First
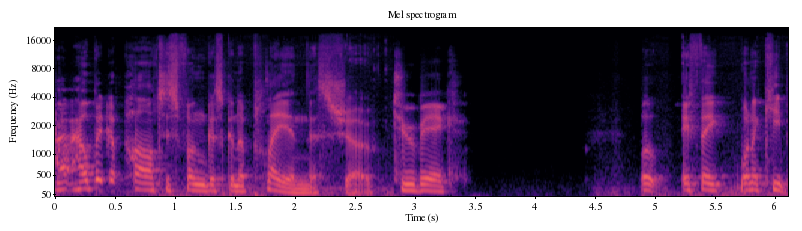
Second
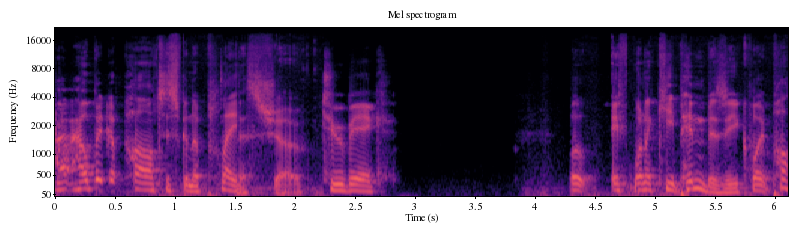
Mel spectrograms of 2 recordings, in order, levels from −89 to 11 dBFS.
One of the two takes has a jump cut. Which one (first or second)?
second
